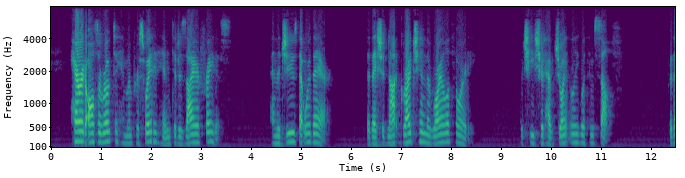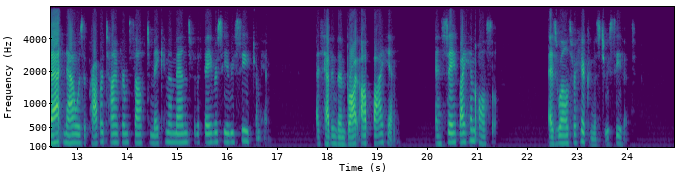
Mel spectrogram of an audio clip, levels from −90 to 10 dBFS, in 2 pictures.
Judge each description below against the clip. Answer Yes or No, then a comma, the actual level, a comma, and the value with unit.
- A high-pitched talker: No, medium, 175 Hz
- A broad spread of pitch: No, average, 2.9 semitones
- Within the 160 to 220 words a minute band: Yes, average, 180 wpm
